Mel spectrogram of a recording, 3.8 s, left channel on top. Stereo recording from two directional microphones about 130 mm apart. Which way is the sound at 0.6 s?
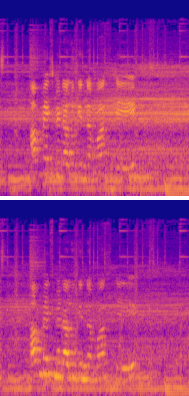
60° right (ahead or behind).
